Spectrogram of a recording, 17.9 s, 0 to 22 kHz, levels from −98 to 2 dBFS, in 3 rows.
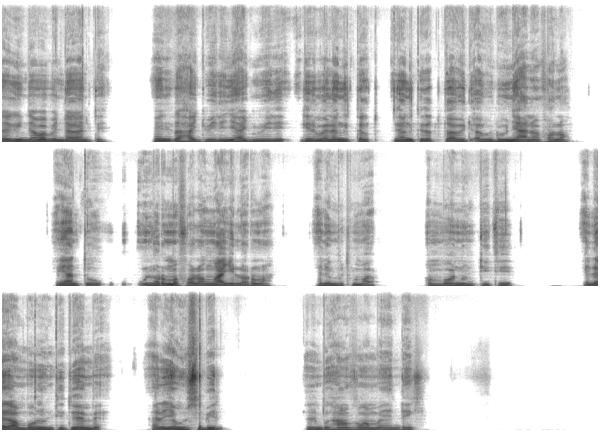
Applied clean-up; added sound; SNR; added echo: neural mask model Resemble Enhance denoiser.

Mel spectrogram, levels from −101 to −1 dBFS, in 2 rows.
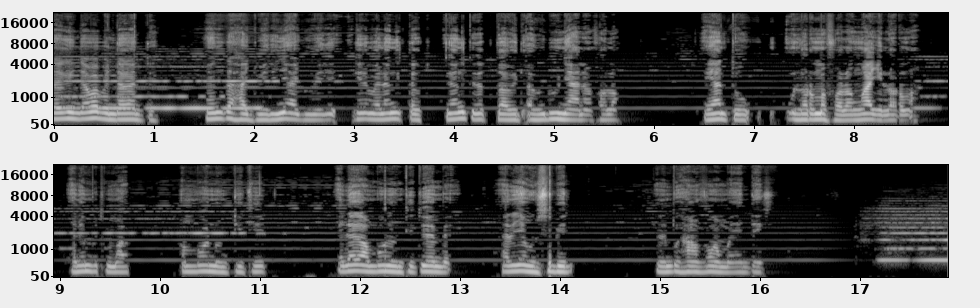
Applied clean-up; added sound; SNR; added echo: classical method spectral subtraction.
